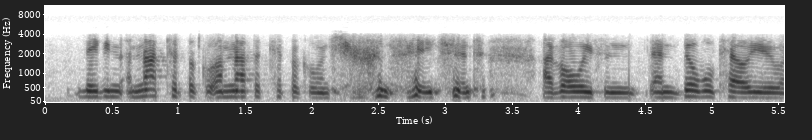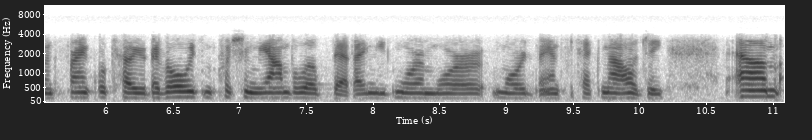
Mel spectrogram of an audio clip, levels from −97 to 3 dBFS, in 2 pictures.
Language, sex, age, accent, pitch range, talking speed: English, female, 50-69, American, 170-225 Hz, 215 wpm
